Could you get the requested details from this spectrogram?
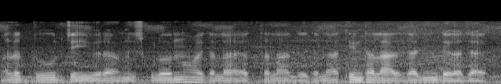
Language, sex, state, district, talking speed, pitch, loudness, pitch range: Chakma, male, Tripura, Dhalai, 155 wpm, 95 Hz, -19 LUFS, 90-100 Hz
